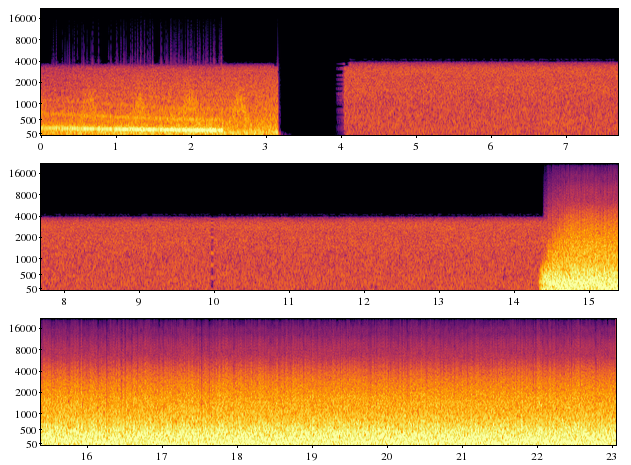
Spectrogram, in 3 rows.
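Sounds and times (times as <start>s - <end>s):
static hiss: 4.0s - 23.0s.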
